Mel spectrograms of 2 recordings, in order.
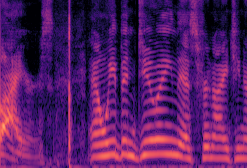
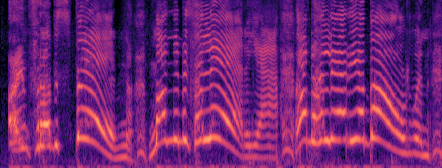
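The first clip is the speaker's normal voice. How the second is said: much higher, loud fake Spanish accent; 13 semitones higher, 7 dB louder than usual. Comic playing Hilaria inventing her Spanish self, loud and high. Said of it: "she's like".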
